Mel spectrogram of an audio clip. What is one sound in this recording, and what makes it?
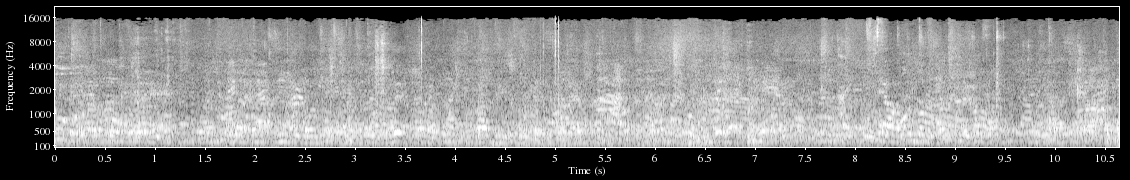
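A crowd of spectators chatters and calls out nearby.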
